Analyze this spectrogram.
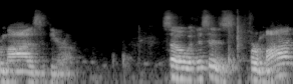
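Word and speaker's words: Fermat: don't know french uh you basically don't pronounce the back half of words so this is for ma not vermont um he was a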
